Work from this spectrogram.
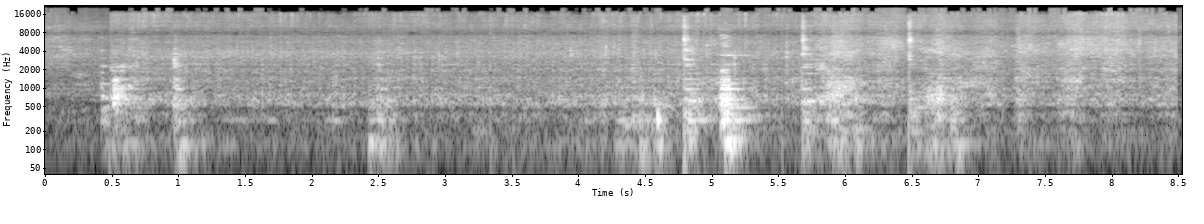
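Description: Taro leaves with prawns and chickpeas cook down in a pan, giving a continuous sizzle with repeated scraping and stirring taps from a utensil against the pan.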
